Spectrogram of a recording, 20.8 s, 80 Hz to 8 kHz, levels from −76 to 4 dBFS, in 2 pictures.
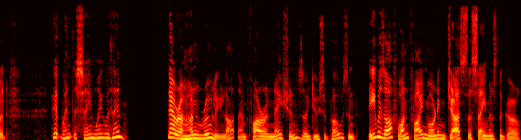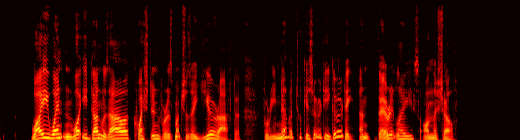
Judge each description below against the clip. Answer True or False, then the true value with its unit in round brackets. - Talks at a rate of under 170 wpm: False (180 wpm)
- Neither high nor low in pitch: True (175 Hz)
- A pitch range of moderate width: False (7.8 semitones)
